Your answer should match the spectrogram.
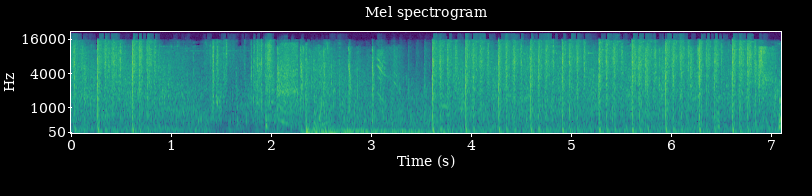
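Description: Rapid automatic gunfire rattles in a tank video game, a dense run of fast, even bursts that keeps going throughout at a moderate distance.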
